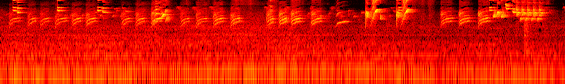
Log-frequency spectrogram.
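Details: Caged European goldfinch at mating time: a steady series of clear, arched chirps repeated roughly twice a second, ending in a brief jumble of higher twitters, with low room hum.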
